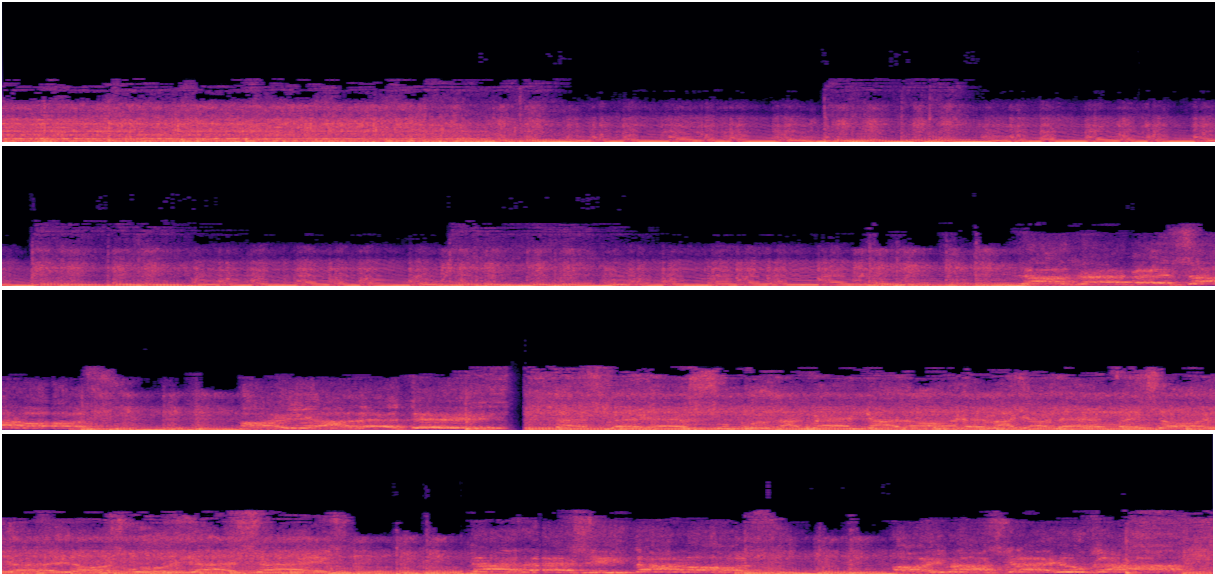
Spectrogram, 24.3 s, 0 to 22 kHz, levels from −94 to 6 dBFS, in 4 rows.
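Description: At 12.35 to 12.39 s there is a short concealed packet loss: about 20 ms of audio never arrived, and the receiver patched it by extending the preceding sound. It is heard as a quick smear or wobble. On a spectrogram the partials flatten briefly, and the waveform repeats its last cycles.

From 14.65 to 14.75 s comes a burst of packet loss. About 80 ms went missing, replaced by a continuation that dies away as a held buzz or fading hiss before the audio jumps ahead. The spectrogram shows a frozen, dimming band, and the waveform envelope decays, then restarts abruptly.

At 20.87 to 20.91 s the same short concealed packet loss recurs, a roughly 20 ms patch with the same brief smear and repeated waveform cycles.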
